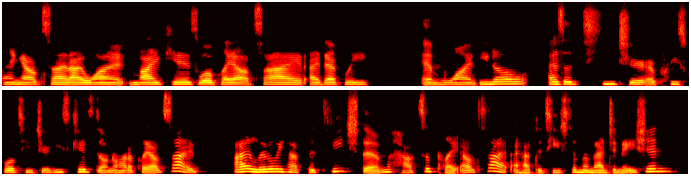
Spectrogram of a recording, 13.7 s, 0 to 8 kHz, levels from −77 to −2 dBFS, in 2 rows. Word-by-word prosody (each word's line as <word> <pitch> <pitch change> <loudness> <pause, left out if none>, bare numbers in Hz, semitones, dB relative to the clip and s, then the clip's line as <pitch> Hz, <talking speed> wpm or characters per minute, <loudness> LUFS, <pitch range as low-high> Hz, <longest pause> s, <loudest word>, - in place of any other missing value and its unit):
Playing 190 0 -2
outside, 180 +2 +2
I 170 +1 +5
wanted 175 -2 +1
my 175 +2 +3
kids 195 0 0
will 175 0 +5
play 175 0 0
outside. 180 +2 +1
I 170 - 0
definitely 180 +2 -1 0.5
am 170 0 -1
one 170 0 -2
you 200 +1 +1
know, 220 +1 +1 0.2
as 210 +1 +2
a 210 - +6 0.3
teacher, 205 -6 0
a - - -1
preschool 190 0 -3
teacher, 180 -2 -6
these 215 +2 -2
kids 225 -1 +1
don't 170 -2 -2
know - - -4
how 170 - -2
to 185 - -3
play 150 - -1
outside. 240 - +1 0.4
I 250 +3 +5
literally 240 +2 +5
have 200 -1 -1
to 195 - +2
teach 275 +1 -3
them 215 - 0
how 175 - -5
to 270 - +1
play 130 - -4
outside. 215 +8 0
I - - -2
have - - -2
to - - -5
teach 165 +1 -6
them 200 -2 +2
imagination. 190 - 0
185 Hz, 195 wpm, -24 LUFS, 170-215 Hz, 0.5 s, a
